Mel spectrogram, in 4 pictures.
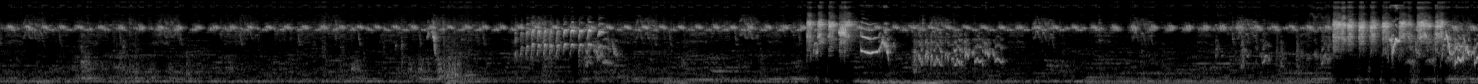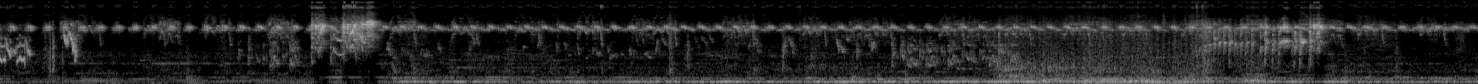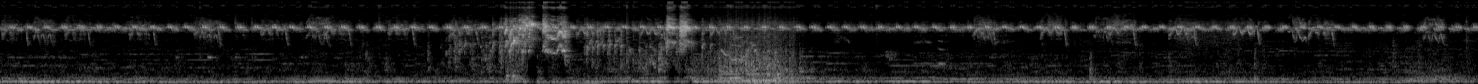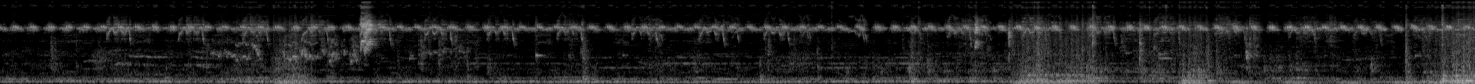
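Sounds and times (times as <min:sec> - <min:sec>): parrots chattering: 0:05.1 - 0:06.4, 0:08.1 - 0:10.3, 0:17.1 - 0:28.5, 0:34.0 - 0:37.6
parrots squawking: 0:05.2 - 0:06.2, 0:08.1 - 0:10.1, 0:22.6 - 0:28.4, 0:34.0 - 0:37.6.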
